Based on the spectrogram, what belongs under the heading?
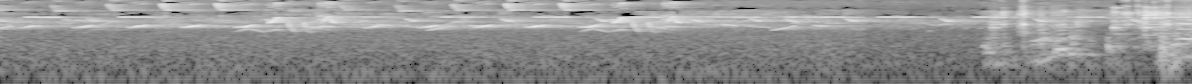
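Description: Small bird chirping over and over, two or three short rising-and-falling chirps a second, over a faint steady hiss; about five seconds in, a noisier sound with clicks comes in.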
